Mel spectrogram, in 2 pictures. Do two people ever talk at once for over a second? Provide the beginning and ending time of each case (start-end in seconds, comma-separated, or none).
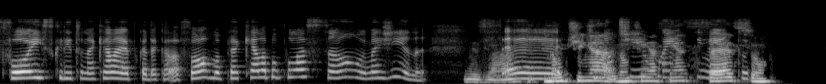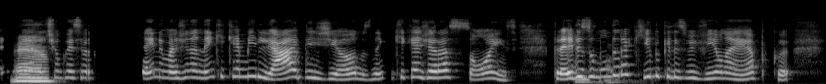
4.8-7.5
